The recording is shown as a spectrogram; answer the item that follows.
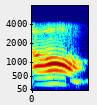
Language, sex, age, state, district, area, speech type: Assamese, female, 30-45, Assam, Sivasagar, rural, conversation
